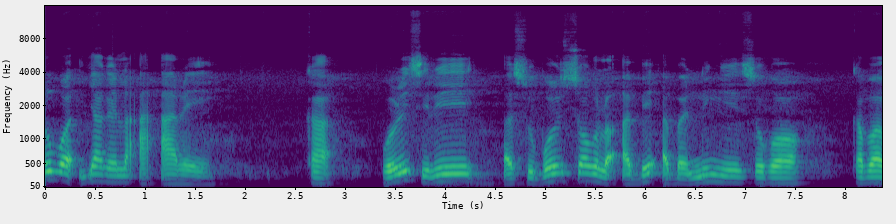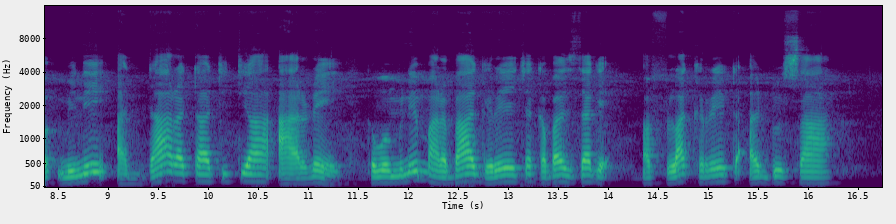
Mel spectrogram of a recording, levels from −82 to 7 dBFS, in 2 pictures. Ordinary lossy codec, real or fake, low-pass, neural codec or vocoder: AAC, 96 kbps; real; 14.4 kHz; none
